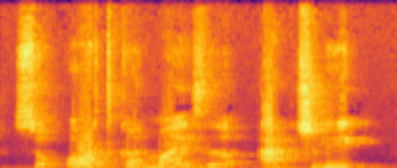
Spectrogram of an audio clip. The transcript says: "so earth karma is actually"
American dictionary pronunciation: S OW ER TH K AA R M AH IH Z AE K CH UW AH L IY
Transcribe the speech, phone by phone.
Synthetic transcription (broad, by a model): S OW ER T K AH R M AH IH Z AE K CH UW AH L IY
